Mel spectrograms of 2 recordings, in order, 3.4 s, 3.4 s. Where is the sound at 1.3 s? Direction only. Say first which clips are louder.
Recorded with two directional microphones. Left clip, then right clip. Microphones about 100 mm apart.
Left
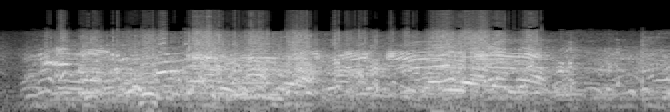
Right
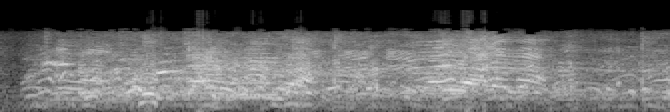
Left 5 dB; 15° left (ahead or behind).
